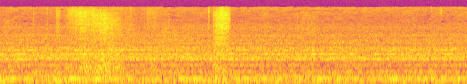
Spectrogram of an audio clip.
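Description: A steady low hum, with two faint brief rustles about half a second and a second in.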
